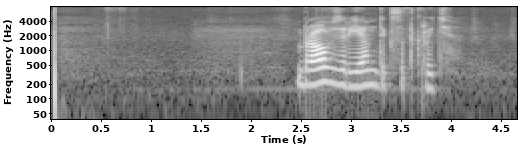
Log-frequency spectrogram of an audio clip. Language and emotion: Russian, neutral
